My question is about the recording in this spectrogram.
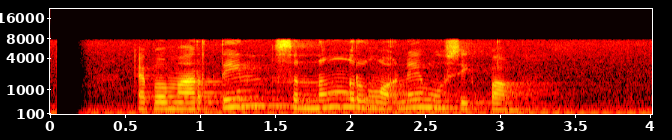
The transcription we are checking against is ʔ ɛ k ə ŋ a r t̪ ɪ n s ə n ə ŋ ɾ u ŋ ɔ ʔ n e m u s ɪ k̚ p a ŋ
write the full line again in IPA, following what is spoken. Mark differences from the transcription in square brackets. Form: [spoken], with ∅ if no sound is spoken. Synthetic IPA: ʔ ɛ [p] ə [m] a r t̪ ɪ n s ə n ə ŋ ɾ u ŋ ɔ ʔ n e m u s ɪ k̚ p a ŋ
